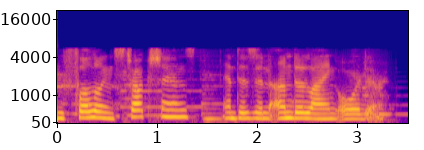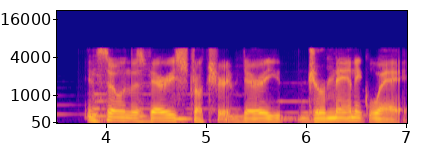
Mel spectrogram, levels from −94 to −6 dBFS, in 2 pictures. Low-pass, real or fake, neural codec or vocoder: 5.4 kHz; fake; codec, 16 kHz, 2 kbps, X-Codec, HuBERT features, trained on general audio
